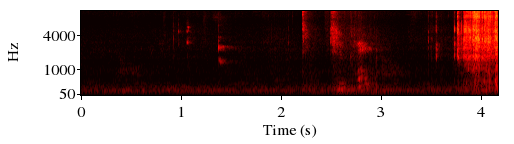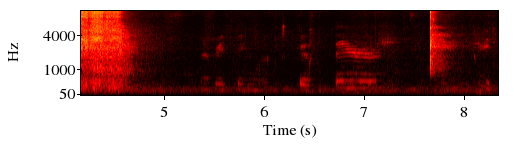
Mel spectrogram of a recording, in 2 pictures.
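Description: Velcro of a blood pressure cuff torn open as it comes off the arm: one loud rasp about a second long, halfway through, with softer rustles before it and a sharp click near the end.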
